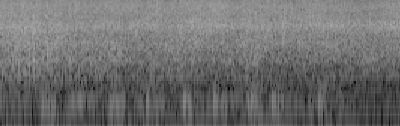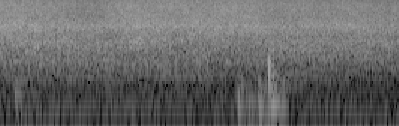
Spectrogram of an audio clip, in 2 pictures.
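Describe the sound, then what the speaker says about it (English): A spoonful of coconut cream being stirred into a Thai green curry sizzling in a pan, with a steady loud hiss of frying throughout and faint scraping stir strokes, no talking. "giving it a stir"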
